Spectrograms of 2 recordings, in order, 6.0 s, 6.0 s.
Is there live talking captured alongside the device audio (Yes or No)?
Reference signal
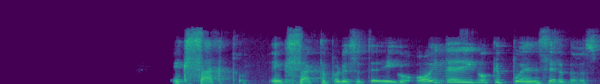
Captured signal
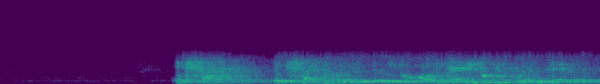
No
